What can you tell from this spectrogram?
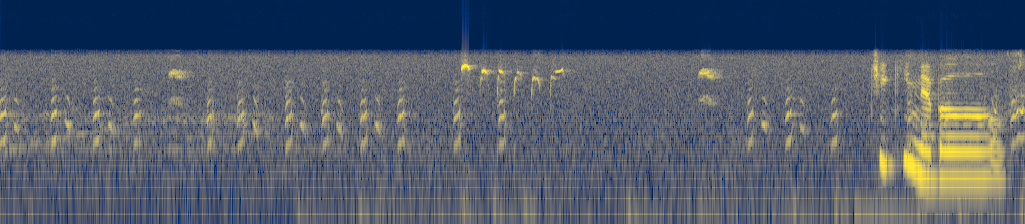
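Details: Household pet kakariki begging for snacks with its little noises: rapid soft chirps and a few high sharp notes, closing with a loud, nasal, drawn-out squawk.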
